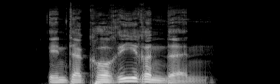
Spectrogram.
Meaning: inflection of interkurrierend: 1. strong genitive masculine/neuter singular 2. weak/mixed genitive/dative all-gender singular 3. strong/weak/mixed accusative masculine singular 4. strong dative plural
- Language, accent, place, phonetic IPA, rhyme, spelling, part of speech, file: German, Germany, Berlin, [ɪntɐkʊˈʁiːʁəndn̩], -iːʁəndn̩, interkurrierenden, adjective, De-interkurrierenden.ogg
